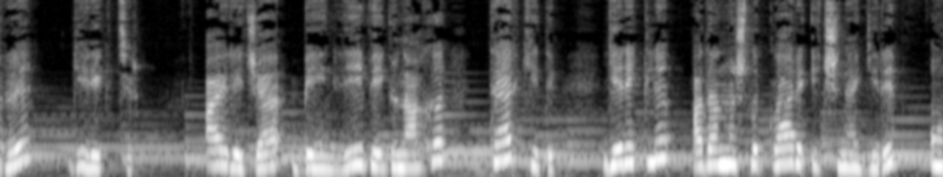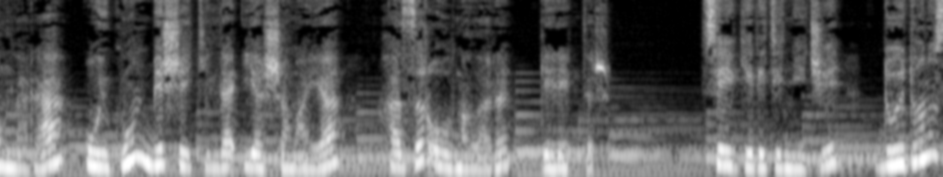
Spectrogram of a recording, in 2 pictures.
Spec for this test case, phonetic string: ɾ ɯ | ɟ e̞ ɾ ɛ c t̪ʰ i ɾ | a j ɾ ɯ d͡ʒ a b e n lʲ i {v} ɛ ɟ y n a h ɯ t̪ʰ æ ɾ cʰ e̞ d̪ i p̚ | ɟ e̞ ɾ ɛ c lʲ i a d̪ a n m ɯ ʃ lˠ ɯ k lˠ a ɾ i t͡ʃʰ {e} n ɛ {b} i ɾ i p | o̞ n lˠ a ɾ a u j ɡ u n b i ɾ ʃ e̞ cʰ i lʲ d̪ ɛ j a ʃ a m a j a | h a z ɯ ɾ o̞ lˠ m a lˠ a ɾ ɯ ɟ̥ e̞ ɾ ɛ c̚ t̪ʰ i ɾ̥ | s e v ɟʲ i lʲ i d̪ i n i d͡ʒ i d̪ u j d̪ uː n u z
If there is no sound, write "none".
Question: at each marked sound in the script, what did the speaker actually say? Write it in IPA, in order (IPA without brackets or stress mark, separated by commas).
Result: v, i, ɟ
